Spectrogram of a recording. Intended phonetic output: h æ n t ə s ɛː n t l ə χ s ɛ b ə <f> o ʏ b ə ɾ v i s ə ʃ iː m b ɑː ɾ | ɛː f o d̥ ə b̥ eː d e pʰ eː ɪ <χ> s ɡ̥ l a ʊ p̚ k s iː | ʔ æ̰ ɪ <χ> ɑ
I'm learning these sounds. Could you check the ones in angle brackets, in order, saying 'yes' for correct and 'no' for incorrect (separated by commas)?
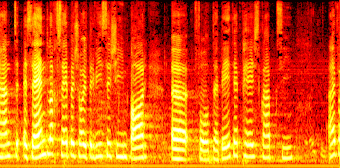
no, no, no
